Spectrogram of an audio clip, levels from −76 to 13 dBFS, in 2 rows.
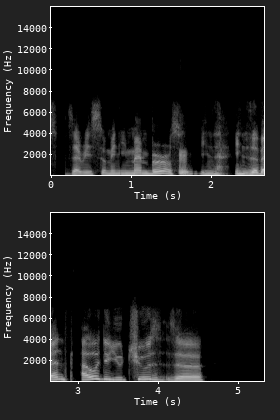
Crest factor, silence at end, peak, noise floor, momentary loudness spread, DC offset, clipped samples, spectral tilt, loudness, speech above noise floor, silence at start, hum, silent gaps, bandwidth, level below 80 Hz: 18 dB; 0.75 s; -4 dBFS; -82 dBFS; 8 LU; under 0.1%; under 0.1%; -7 dB/octave; -22 LUFS; 61 dB; 0 s; none; none; 7.2 kHz; -66 dBFS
